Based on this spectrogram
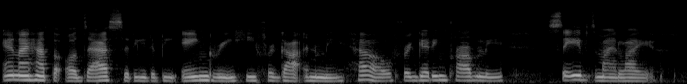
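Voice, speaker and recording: A woman's voice: lowish voice, fairly even intonation, normal speed, creaky, warm tone, slight background noise. Woman reading as a betrayed, bitter wife. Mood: upset. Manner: bitter, sarcastic.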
